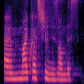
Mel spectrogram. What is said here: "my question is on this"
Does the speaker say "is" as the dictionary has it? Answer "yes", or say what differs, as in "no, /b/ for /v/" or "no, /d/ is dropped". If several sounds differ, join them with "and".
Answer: yes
